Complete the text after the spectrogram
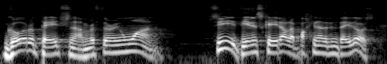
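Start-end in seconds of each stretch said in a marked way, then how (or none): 0.0-1.6 "go to" run together as "goro"; all linked together. Shown as a demonstration. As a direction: join "Go to page" into one smooth unit. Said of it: "cómo se diría todo unido".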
